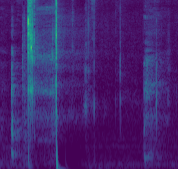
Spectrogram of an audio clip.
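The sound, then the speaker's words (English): A beer can or bottle being cracked open: a couple of sharp metallic clicks and a quick pop, followed by faint fizzing and small rattles, with no talking. “But I'm about to bust open a...”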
